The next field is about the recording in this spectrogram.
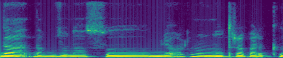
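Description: In a somewhat breathy voice with a dark, mellow tone, the speaker goes at a fairly slow pace with fairly even intonation on a very clean recording with a silent background. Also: woman. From Portugal. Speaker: painter and art streamer, stained-glass artisan. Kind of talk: interview. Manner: halting.

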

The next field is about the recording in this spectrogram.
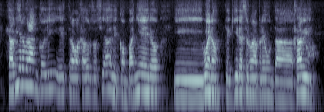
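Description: Audible room echo surrounds a high-pitched man who speaks at a moderate pace with hardly any pauses and fairly even intonation. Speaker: radio host. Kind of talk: radio interview.

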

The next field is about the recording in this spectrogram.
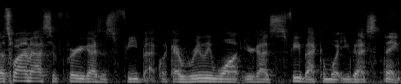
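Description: His pitch is medium. This man's pace is very fast. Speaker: podcaster and YouTuber. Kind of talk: casual solo monologue. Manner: fast talker, gets louder when excited.

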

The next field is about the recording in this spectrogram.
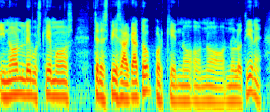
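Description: A man's medium-pitched voice with fairly even intonation, in a dry, close sound with no echo on a very clean recording with a silent background. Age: 50s. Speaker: podcaster. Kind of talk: casual monologue vlog. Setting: outdoors, walking the dog. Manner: halting, with many fillers.

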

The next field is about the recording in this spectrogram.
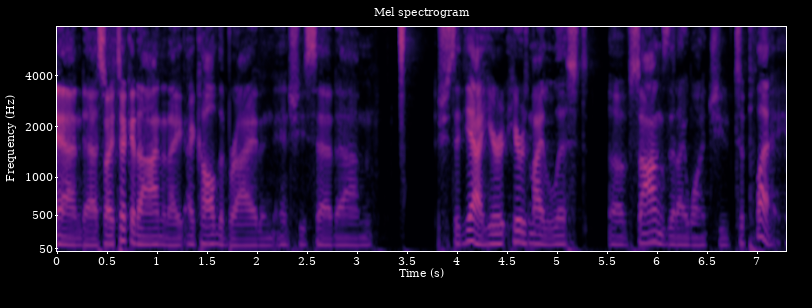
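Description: A man with an American accent has a plain, everyday voice, fairly low in pitch, and speaks at a fairly quick pace with fairly even intonation. The recording is very clean, with a silent background. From Milton, Massachusetts (Boston area). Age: 30s. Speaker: wedding DJ, business owner. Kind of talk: interview.

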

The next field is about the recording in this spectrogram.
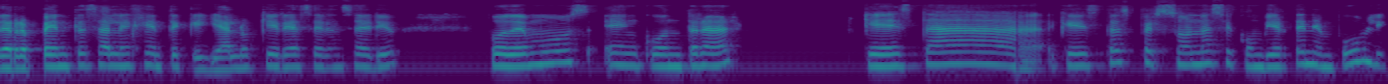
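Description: A woman speaks at a moderate pace and fairly high pitch in a monotone, flat intonation. The background is quiet. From Mexico, Fresnillo, Zacatecas. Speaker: violinist and music teacher. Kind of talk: interview.

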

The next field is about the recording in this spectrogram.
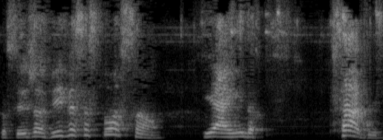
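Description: A woman's voice with very wide pitch swings. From Pernambuco, Brazil, with Rio ties. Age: 30s. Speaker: educator. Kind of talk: casual chat.

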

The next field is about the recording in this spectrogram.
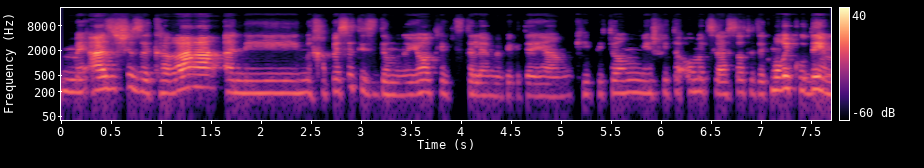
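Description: An unremarkable speaking voice from a woman at medium pitch, at a fairly slow pace with ordinary pitch variation. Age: 50s. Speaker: artist and photographer. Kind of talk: interview.

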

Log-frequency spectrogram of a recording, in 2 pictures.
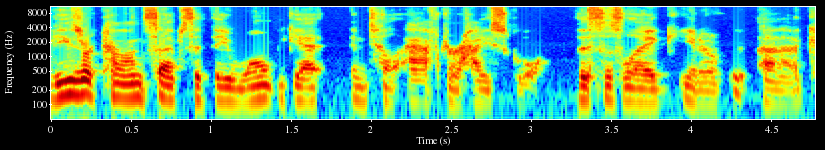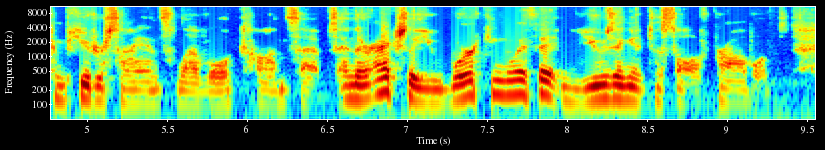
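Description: An unremarkable speaking voice from a man, medium in pitch with ordinary pitch variation, at a moderate pace with hardly any pauses, in a dry, close sound with no echo. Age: 40s. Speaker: bitcoin commentator. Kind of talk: casual chat.

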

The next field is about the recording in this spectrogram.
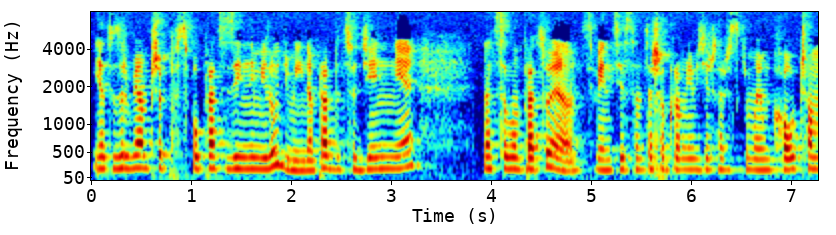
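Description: Speaking at a very fast pace, a woman keeps a flat monotone in a medium pitch. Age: 20s. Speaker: spiritual mentor and coach, podcast host. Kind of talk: solo podcast monologue.

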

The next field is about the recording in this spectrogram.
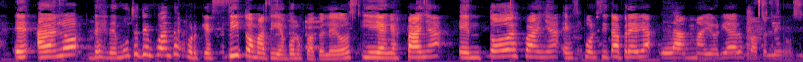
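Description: A woman's high pitch and lively intonation at a fairly slow pace, with noticeable background noise. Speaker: podcast host. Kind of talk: casual interview. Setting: live stream video call.

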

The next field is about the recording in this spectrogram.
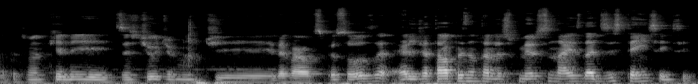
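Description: The speaker is a man whose pitch varies in an ordinary way. Audible room echo surrounds his voice. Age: 20s. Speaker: psychologist. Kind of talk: casual chat.

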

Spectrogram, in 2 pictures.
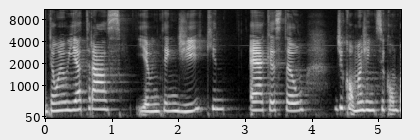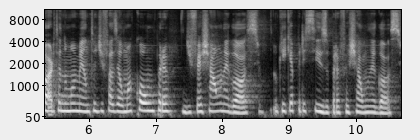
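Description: In a normal speaking voice, a woman with a fairly high pitch talks at a moderate pace, with ordinary pitch variation. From southern Brazil, Rio Grande do Sul (São Leopoldo). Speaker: dentist and business mentor. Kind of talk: casual interview chat.

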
